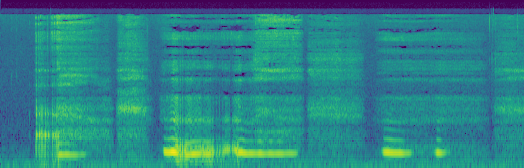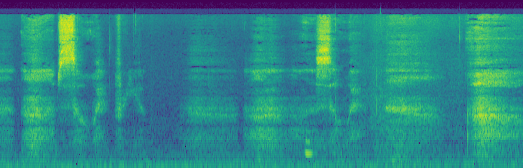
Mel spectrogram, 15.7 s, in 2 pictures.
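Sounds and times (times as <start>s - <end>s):
low voiced moan: 0.5s - 1.7s, 2.4s - 4.6s, 5.7s - 7.2s
speech: 0.6s - 1.2s, 2.6s - 3.6s
heavy breathing: 4.2s - 8.2s, 10.6s - 12.3s, 13.5s - 15.7s.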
